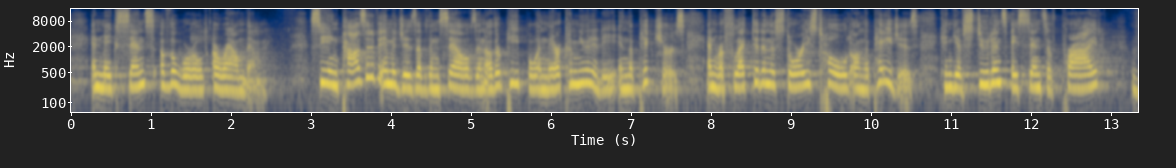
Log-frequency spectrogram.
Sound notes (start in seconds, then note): none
